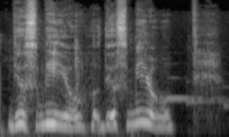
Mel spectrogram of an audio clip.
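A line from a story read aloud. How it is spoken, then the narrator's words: Moaning, wailing voice. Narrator (Spanish): con voz gemebunda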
